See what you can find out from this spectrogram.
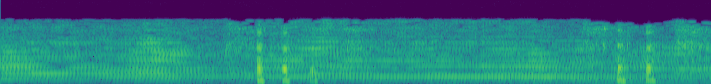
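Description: A steady, droning engine hum with a rich low harmonic buzz from an airplane flying over a town with a local airport, holding level throughout with a few sharp knocks breaking through.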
